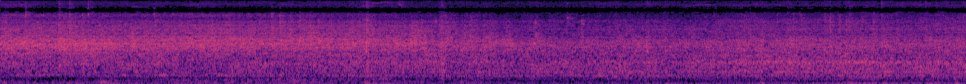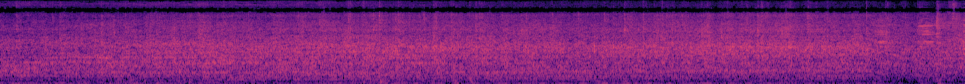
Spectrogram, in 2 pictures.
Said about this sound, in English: you'll hear the points changing as it advances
